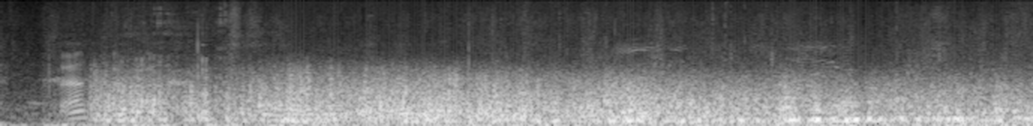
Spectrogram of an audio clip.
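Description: A deep, sustained roll of thunder rumbles steadily for several seconds, loud, its low boom swelling slightly toward the end with a hiss of rain underneath.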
